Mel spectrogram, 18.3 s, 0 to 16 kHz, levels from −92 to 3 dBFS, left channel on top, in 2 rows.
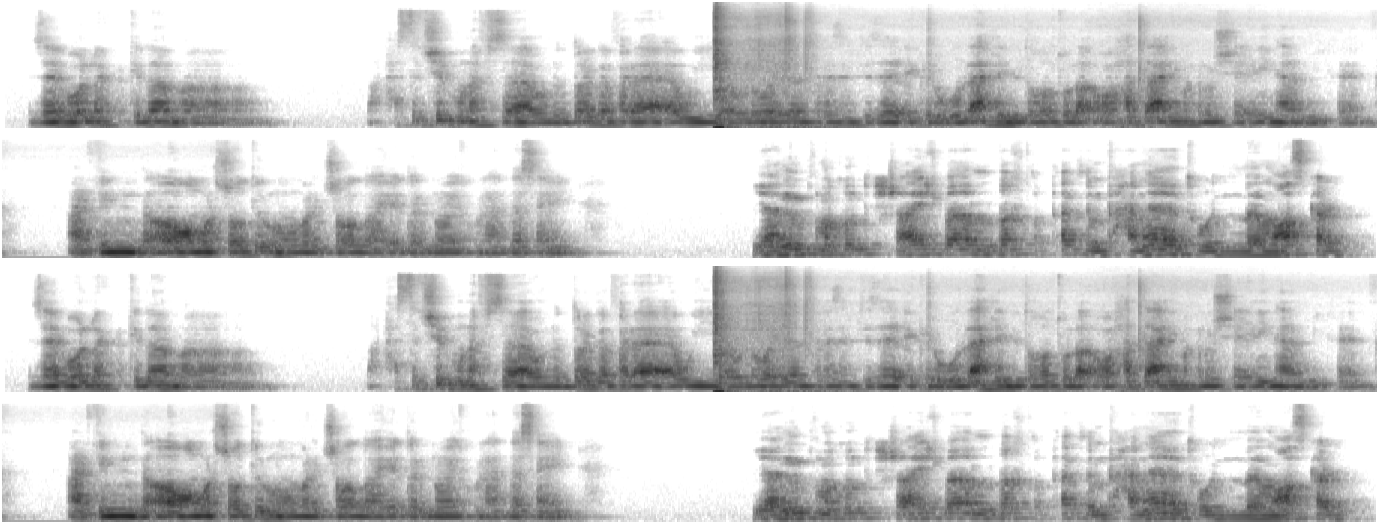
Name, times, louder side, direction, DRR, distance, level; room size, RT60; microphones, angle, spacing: voice 1, 0.2-1.7 2.6-9.1 9.6-13.0, right 2 dB, 50° right, 1.0 m, -26 dB
Fire, 4.7-8.4, equal, 5° right, 1.0 m, -32 dB
voice 2, 14.2-15.9 16.2-18.1, left 2 dB, 60° left, 1.6 m, -29 dB
6.6 x 2.5 x 2.3 m
head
